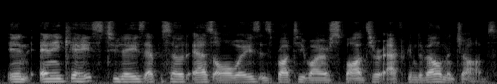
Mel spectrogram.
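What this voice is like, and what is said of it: Slightly deeper, husky cold-affected voice. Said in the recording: “I have a little bit of a cold, so if I sound a little deeper or perhaps have a more, I don't know, sultry voice, that is why.”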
